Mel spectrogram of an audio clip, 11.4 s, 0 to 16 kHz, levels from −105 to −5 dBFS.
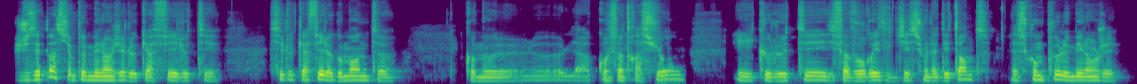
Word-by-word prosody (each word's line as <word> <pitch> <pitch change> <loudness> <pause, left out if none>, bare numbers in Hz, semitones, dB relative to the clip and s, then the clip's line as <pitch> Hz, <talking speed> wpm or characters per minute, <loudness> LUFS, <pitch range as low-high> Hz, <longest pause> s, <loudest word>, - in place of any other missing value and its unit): Je 125 0 +1
sais 145 +3 +4
pas 240 -2 +3
si 225 - +3
on - - -6
peut 140 - +1
mélanger 130 0 +3
le 120 -2 0
café 115 +2 0
et - - +3
le 115 0 -3
thé. 85 - -7 0.5
Si - - -1
le 150 - -6
café, 160 - +3
il 145 - +7
augmente, 130 +1 0 0.9
comme, 115 0 -3
heu, 110 +1 -3
le 65 - -12
la - - -8
concentration 150 +1 0 0.5
et 115 -2 -4
que - - -1
le 115 0 +1
thé, 130 +3 -1
il 115 -2 -2
favorise 115 +3 +3
la 110 - -8
digestion 115 +2 0
et - - -4
la 110 - 0
détente, 150 +8 0 0.2
est-ce - - +1
qu'on 140 -3 +1
peut 155 - -1
les 130 -4 +4
mélanger? 120 -2 0
120 Hz, 200 wpm, -26 LUFS, 115-130 Hz, 0.9 s, il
